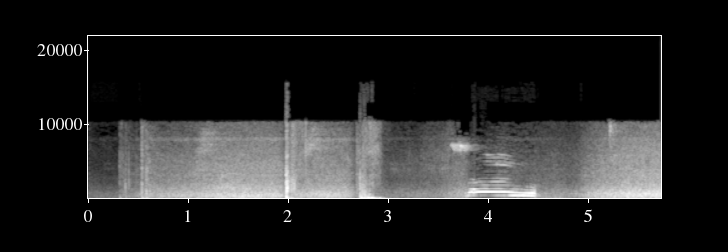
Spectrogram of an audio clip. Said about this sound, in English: Maybe there was like a cat noise or something that happened.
